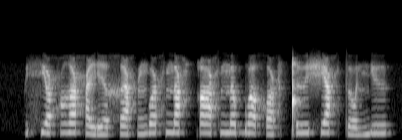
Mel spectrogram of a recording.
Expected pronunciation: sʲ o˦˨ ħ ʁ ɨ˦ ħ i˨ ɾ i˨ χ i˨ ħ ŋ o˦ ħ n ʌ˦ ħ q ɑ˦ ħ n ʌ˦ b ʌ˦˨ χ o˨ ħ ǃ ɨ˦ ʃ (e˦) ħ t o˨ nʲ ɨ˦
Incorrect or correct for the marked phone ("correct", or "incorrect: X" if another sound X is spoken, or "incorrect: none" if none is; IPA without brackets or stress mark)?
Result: correct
